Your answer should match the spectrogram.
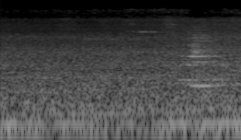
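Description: Steady low rumble of room background noise, with no speech over it.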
